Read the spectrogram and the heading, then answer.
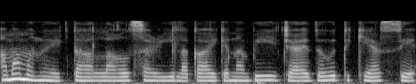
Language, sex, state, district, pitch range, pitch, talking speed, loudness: Nagamese, female, Nagaland, Kohima, 175-195 Hz, 180 Hz, 175 wpm, -15 LUFS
